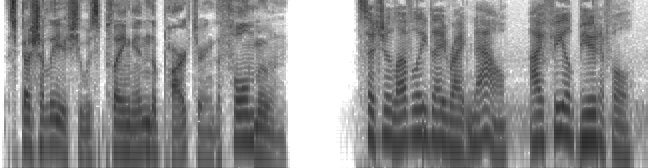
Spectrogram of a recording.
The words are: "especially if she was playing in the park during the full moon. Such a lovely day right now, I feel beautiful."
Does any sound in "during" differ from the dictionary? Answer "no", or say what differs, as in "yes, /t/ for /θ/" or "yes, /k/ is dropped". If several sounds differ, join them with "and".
no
